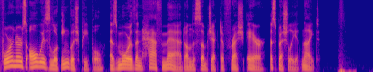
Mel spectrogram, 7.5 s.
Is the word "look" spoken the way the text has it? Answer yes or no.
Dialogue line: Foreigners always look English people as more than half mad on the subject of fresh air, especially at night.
yes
